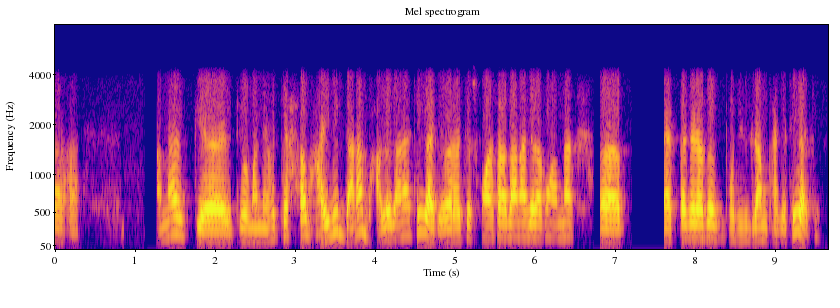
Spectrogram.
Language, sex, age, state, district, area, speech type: Bengali, male, 18-30, West Bengal, Darjeeling, rural, conversation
